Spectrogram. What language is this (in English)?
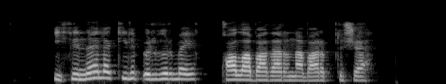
Bashkir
